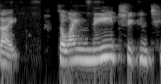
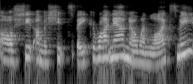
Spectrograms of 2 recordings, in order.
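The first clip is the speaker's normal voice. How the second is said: ordinary delivery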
